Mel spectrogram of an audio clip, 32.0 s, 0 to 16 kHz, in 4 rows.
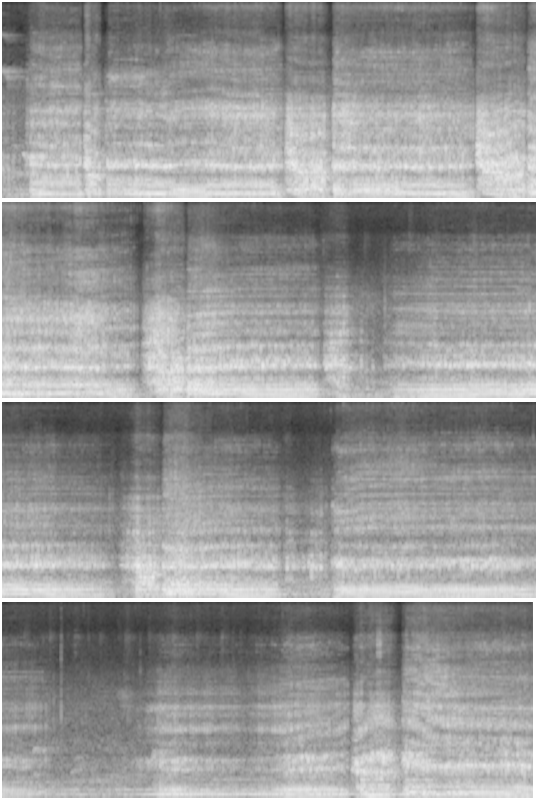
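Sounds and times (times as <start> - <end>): lion roaring: 0.2 - 25.1, 26.0 - 32.0.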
